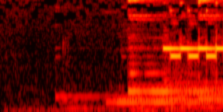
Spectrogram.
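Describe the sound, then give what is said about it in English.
A mobile phone ringing with an incoming call: bright electronic ringtone tones start softly, then swell into a fuller, layered chiming melody that keeps sounding to the end. “He reaches into his pocket and sees Merrily calling.”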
